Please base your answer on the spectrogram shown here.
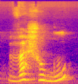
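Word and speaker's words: vær så god: Donc là, c'est vachogu, donc qui s'écrit var, plus loin so, plus loin gu, c'est vachogu. Donc en phonétique, c'est vraiment vache, au, gu, vachogu.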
